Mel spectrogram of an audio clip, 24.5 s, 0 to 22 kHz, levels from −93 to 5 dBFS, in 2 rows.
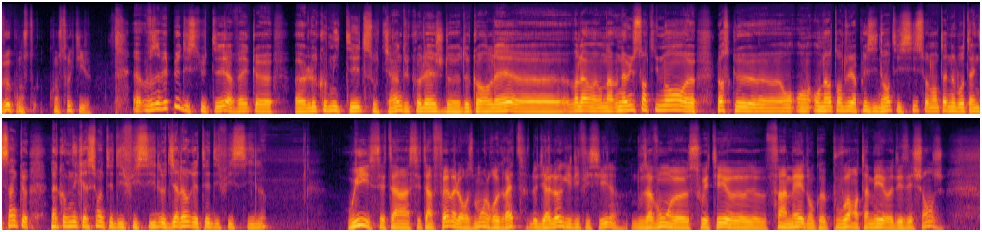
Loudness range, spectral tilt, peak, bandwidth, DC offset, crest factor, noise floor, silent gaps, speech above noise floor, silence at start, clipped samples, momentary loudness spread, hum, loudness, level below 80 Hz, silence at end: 3 LU; -6 dB/octave; 0 dBFS; 17 kHz; under 0.1%; 14 dB; -48 dBFS; none; 34 dB; 0 s; under 0.1%; 8 LU; none; -14 LUFS; -44 dBFS; 0 s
